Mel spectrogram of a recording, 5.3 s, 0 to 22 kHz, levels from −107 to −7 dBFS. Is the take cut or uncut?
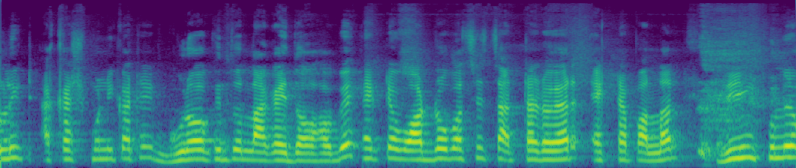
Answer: cut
